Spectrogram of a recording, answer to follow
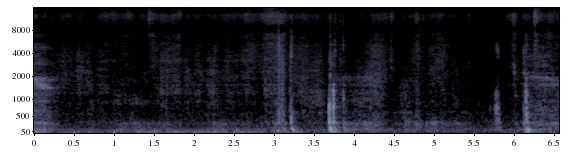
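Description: Near silence with faint rustling and a couple of soft taps as yarn is handled and pulled out from the centre of a yarn ball.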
